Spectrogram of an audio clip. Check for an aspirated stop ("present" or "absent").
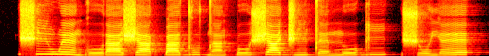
absent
